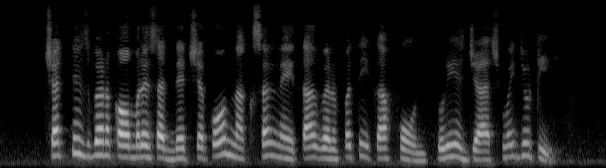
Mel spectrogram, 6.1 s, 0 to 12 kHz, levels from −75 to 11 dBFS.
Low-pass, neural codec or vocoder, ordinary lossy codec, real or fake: 10.8 kHz; codec, 24 kHz, 0.9 kbps, WavTokenizer, large speech release; MP3, 48 kbps; fake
